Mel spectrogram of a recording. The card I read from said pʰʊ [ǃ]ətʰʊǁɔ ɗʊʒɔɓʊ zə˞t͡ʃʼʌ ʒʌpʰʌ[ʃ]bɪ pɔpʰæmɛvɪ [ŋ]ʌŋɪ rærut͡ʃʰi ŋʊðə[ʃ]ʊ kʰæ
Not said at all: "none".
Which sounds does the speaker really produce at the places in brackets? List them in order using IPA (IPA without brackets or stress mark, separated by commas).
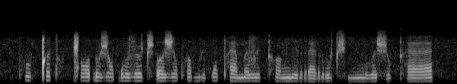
ǃ, none, kʰ, ʃ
